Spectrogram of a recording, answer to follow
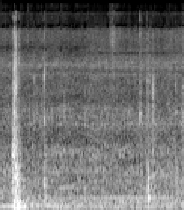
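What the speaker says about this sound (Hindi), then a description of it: "गाड़ी क्योंकि पूरी लॉक कर देता हूँ" A car is locked with two distinct mechanical clunks, a loud one at the start and a fainter one about two seconds later, heard close over a quiet background hum without talk.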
